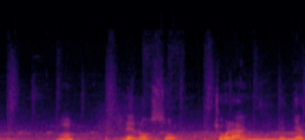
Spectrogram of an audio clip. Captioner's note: foreign language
